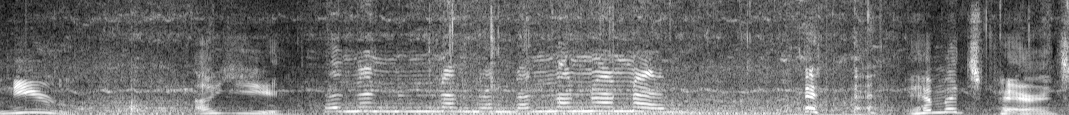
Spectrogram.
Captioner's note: laughter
